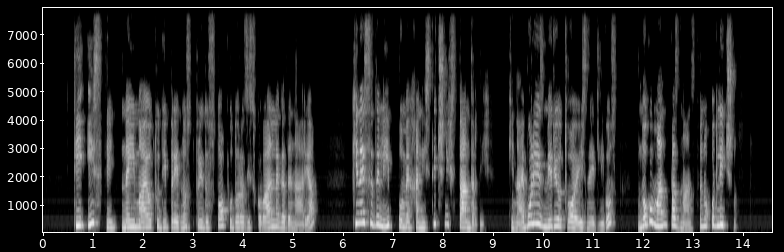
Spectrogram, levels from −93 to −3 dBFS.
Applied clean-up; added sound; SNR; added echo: none; none; none; none.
